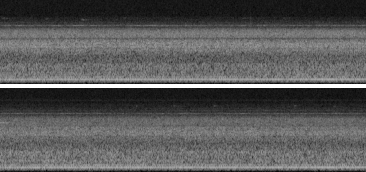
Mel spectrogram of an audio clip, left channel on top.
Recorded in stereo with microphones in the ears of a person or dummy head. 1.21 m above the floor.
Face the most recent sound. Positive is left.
turn(degrees=20)  # may be behind; listen again after turning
